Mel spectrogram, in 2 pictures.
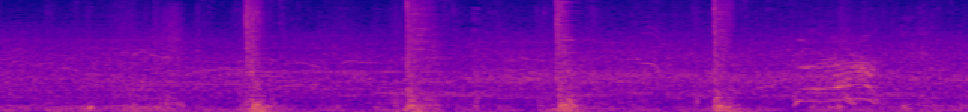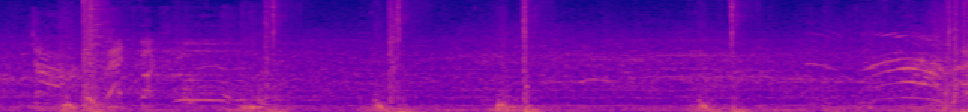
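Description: Metal weapons clash and thud in a fight.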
